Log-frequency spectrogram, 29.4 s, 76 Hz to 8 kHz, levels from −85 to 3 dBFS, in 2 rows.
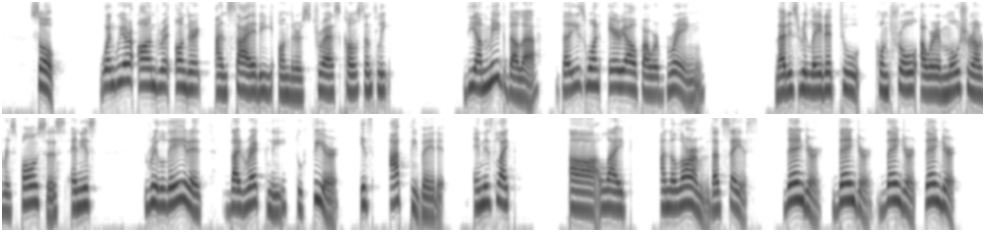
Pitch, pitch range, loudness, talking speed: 210 Hz, 190-235 Hz, -27 LUFS, 100 wpm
